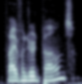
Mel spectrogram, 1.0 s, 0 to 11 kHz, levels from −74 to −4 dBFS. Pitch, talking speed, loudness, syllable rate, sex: 165 Hz, 175 wpm, -17 LUFS, 4.4 syllables/s, male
